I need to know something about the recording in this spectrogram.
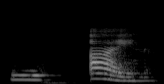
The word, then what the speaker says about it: wine: Wine, wine. So this is also another word that follows the silent E rule.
